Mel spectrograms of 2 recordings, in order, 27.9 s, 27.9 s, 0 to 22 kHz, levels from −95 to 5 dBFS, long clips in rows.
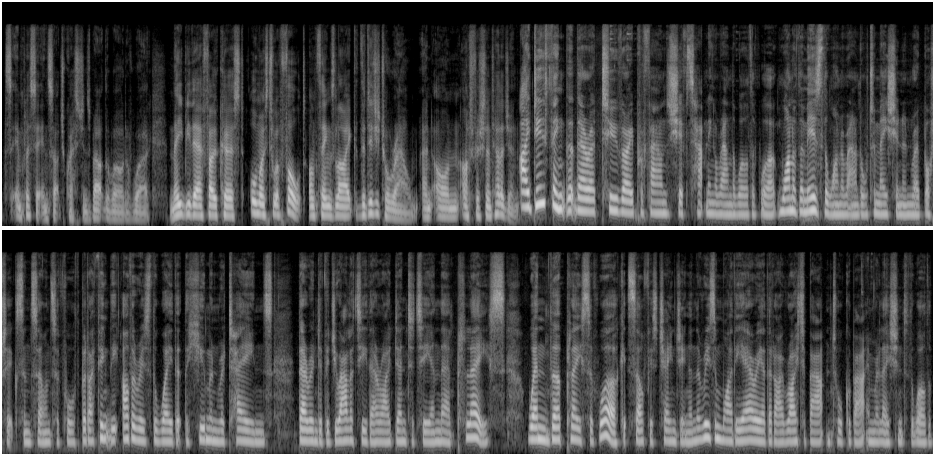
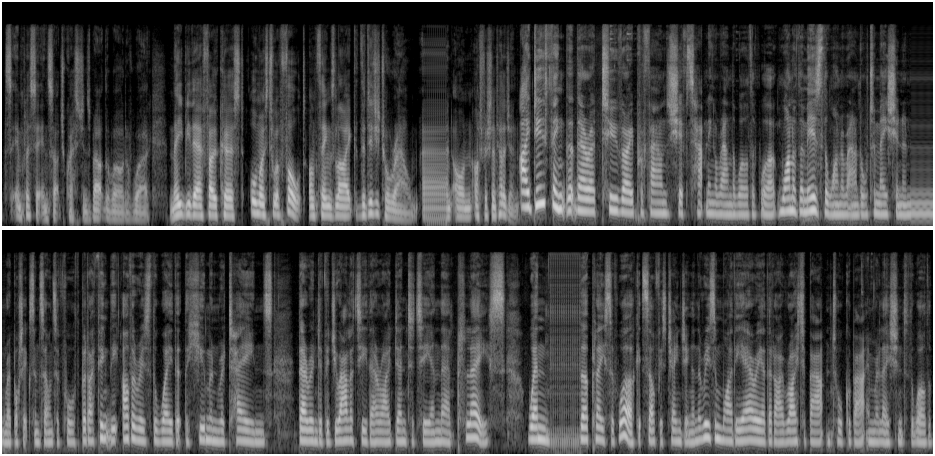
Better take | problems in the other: first | audio freezing; at 6.5 s, at 14 s and at 22 s

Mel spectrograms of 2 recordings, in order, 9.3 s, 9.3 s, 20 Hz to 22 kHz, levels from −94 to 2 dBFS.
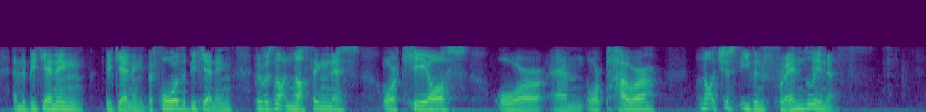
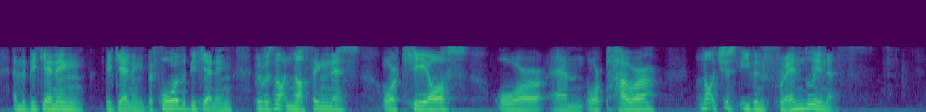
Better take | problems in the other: neither | garbled, watery; badly; nothing above 4 kHz; the same in both

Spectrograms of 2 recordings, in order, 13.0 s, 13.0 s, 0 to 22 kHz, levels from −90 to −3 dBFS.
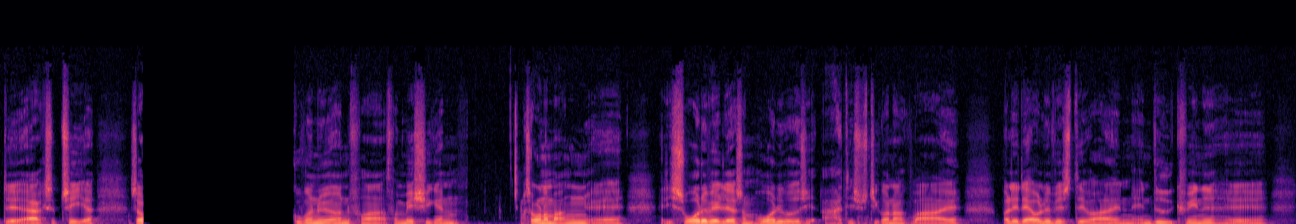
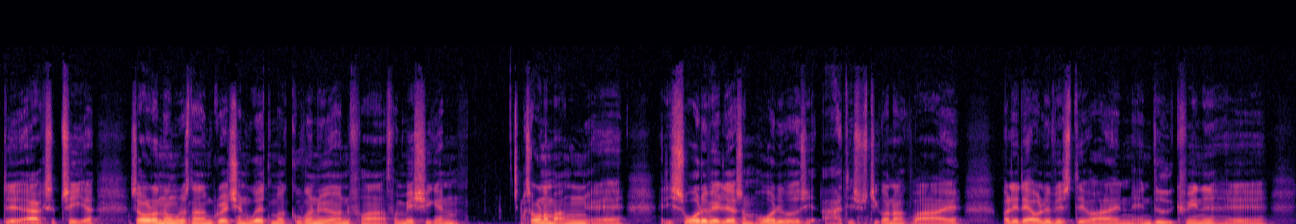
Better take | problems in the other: second | audio cutting out; at 1.5 s for 1.5 s

